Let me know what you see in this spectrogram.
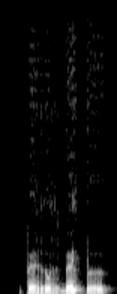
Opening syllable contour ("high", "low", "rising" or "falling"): low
